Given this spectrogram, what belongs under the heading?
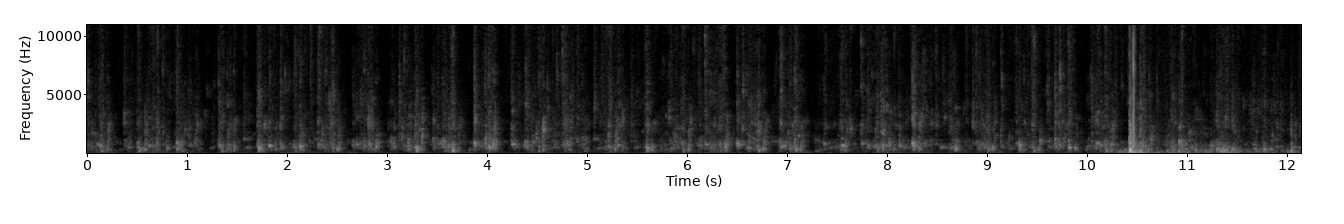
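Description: Big thirsty dogs, Chubbs and Max, lap up water with quick, steady wet slurps repeating throughout, moderately close and fairly quiet, with a brief louder splash near the end.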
